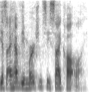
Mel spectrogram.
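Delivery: normal talking voice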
